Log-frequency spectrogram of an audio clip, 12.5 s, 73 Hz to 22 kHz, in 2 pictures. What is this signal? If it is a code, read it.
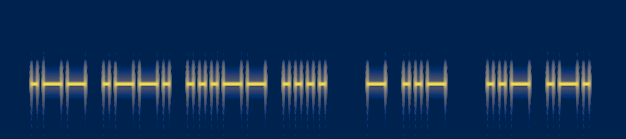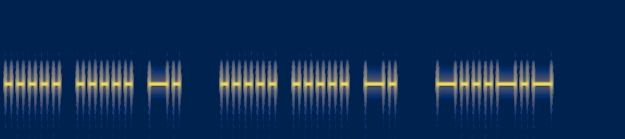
Morse code, heard as a keyed tone, about 20 wpm, 700 Hz. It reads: WP3H TU UR 55N 55N <BK>
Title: Common QSO Phrases Encore 20wpm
